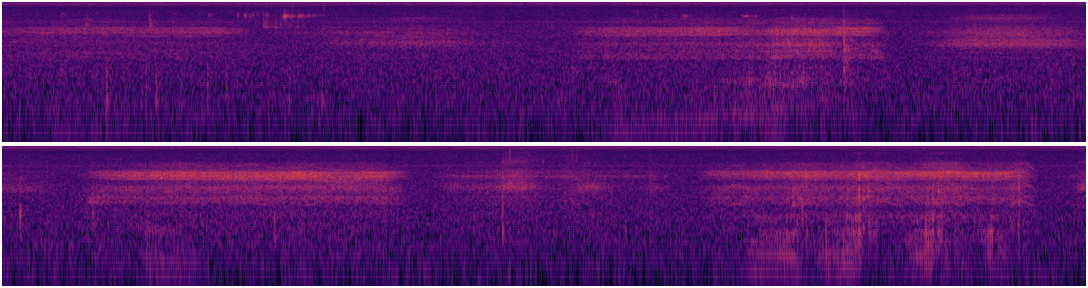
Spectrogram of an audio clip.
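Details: Heavy snoring at night: repeated hissing, whistling breaths with soft low snorts over background hiss.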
